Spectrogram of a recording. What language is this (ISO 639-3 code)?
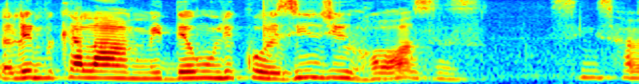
por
